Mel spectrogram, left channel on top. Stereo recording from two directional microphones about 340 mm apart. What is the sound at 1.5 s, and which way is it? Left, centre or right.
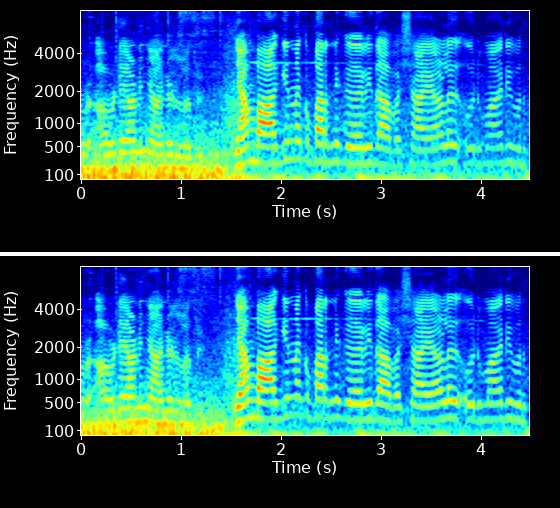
Speech, centre.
